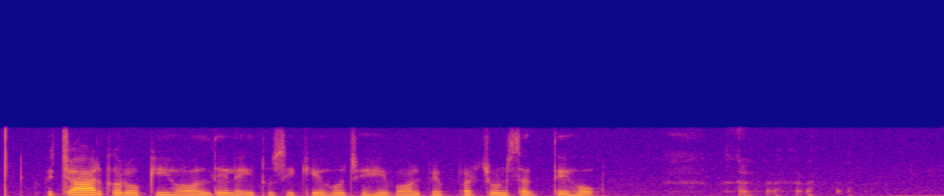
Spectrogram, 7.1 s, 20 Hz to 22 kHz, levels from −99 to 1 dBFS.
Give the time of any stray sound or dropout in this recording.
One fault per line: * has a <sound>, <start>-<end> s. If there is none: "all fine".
* has a laugh, 5.0-6.5 s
